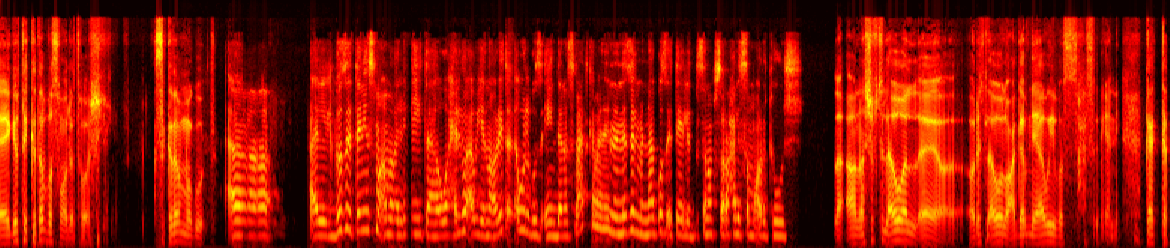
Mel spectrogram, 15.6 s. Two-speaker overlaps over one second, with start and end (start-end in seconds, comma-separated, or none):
none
